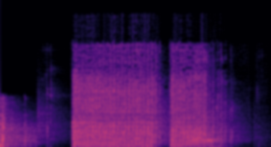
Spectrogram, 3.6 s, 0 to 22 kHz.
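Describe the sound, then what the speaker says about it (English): Rapid, loud impact-gun rattles in two long bursts with a brief gap as the variable valve timing cam gear and timing chain come off a GM L87 6.2L V8 during teardown, close and alone. "Next, we'll remove the variable valve timing cam gear and timing chain."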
